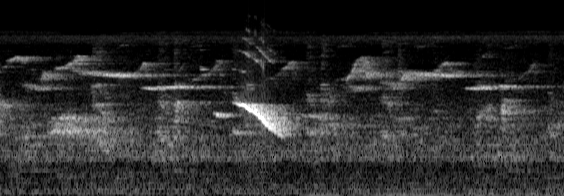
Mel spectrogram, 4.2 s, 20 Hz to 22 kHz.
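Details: Black-naped Oriole giving its signature keeyaww call, recorded January 14, 2022: one loud, harsh, downslurred note near the middle, set against a busy backdrop of thin, high chirps from other birds.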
